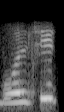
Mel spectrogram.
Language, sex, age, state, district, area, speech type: Bengali, female, 30-45, West Bengal, Darjeeling, urban, conversation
